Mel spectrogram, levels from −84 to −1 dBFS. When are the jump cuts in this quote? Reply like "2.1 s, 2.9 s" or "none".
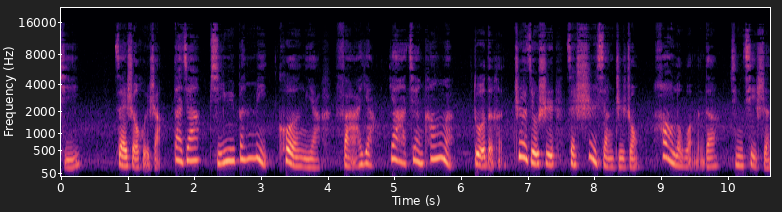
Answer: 1.6 s, 3.2 s, 6.7 s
